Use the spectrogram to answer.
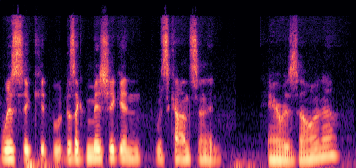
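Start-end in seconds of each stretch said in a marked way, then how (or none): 1.1-4.2 put-on weak, unsure, unconfident voice, much quieter. Replaying their own earlier unsure answer, mimicking own weak, unsure voice. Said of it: "as weak as my voice has ever been".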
